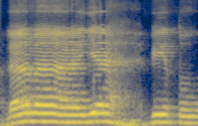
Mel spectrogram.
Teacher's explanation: হায়ের আওয়াজ যেন আরো ক্লিয়ারলি পুরোটাই মুখ থেকে বের হয়, হায় বাতাস সহ, নাকে যেন না যায়, নাক যেন ফুলে না যায়, খেয়াল করেন।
